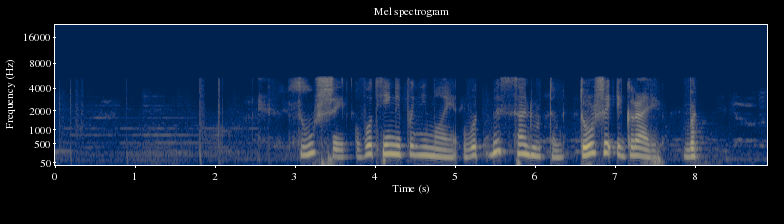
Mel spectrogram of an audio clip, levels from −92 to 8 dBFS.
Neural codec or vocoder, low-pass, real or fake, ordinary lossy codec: codec, 16 kHz, 1 kbps, X-Codec, HuBERT features, trained on balanced general audio; 5.4 kHz; fake; none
